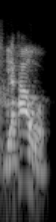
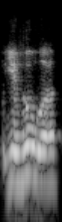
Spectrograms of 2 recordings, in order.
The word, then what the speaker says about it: Yahawah: so on right so the lord's name is yahawah not y Yahweh or or not Yahweh all right yahawah to the left of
